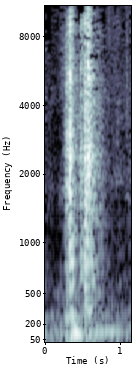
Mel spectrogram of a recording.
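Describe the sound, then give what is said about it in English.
A door is opened and shut in one brief clatter lasting under half a second, with a low steady hum continuing underneath and no voices. “Just through that door there.”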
